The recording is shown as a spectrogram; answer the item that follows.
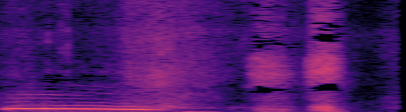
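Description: A person's voice: one hummed or 'ooh'-like note, about a second long and falling in pitch, followed by a short, fainter breathy sound.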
